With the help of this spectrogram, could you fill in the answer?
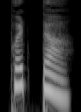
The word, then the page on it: ಪಠ: paṭha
